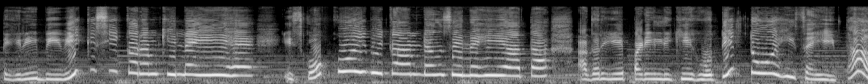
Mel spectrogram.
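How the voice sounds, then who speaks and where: A woman voicing a cranky, fault-finding older mother-in-law bird with a bossy, drawn-out cartoon delivery. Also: very high-pitched, sing-song, over music, heavily acted. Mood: scolding, irritated.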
